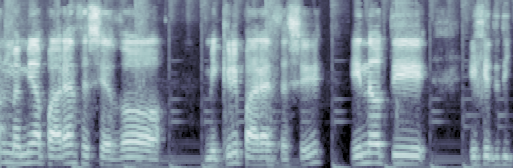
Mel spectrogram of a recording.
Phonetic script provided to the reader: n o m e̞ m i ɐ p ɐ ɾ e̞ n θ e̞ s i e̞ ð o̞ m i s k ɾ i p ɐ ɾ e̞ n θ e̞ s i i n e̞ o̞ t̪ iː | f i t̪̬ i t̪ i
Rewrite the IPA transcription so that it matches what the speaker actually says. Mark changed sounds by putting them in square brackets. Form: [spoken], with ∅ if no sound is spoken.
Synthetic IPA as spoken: n [u] m e̞ m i ɐ p ɐ ɾ e̞ n θ e̞ s i e̞ ð o̞ m i [∅] k ɾ i p ɐ ɾ e̞ n θ e̞ s i i n e̞ o̞ t̪ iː | f i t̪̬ i t̪ i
